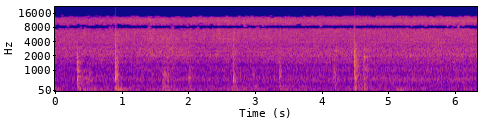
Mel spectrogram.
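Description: Chopped cabbage and diced ham sizzling steadily in a hot nonstick pan, with a few sharp knocks and scrapes of a wooden spoon against the pan as it is stirred.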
